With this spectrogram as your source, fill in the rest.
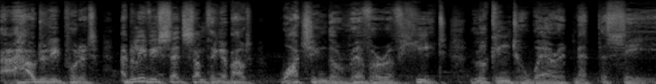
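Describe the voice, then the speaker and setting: Putting on a character voice with a very deep, low pitch, a man speaks at a moderate pace in an enthusiastic tone over clear background noise. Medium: video game. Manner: formal, enthusiastic.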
